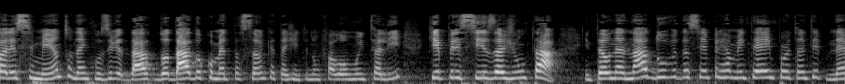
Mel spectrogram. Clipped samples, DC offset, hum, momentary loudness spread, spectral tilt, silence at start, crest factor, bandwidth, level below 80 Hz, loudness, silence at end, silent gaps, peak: under 0.1%; under 0.1%; none; 11 LU; -2.5 dB/octave; 0 s; 18 dB; 11.5 kHz; -46 dBFS; -19 LUFS; 0 s; none; -2 dBFS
